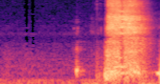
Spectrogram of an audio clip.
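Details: Deliberately induced sneeze after a month of rarely inducing: a quick catch of breath, then one sharp, hissing sneeze burst.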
